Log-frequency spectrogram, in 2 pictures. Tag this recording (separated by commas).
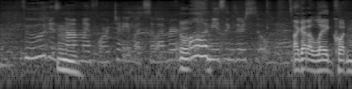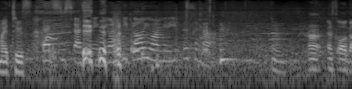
Speech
